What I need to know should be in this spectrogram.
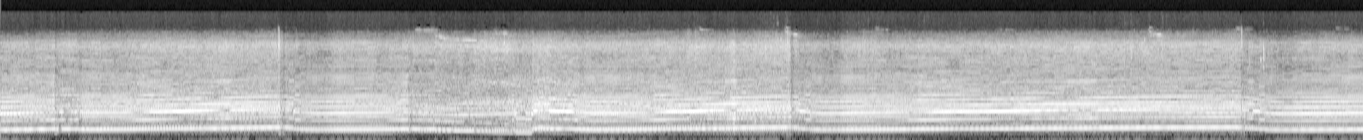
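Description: A racing car engine roars steadily at high revs, dropping in pitch with each gear change.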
